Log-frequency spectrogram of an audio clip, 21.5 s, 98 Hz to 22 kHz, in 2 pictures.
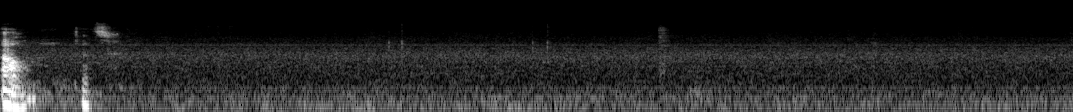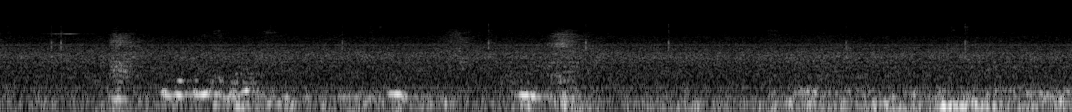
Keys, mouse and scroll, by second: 5.2 click.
